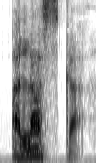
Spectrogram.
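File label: alaska, Spanish; gcompris-data; geography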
